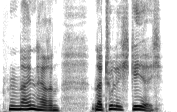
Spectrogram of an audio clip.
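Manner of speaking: stumbling, stammering speech. A servant answers the mistress's threat of a slap, stammering. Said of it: "stammelte ich".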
